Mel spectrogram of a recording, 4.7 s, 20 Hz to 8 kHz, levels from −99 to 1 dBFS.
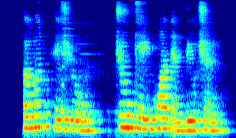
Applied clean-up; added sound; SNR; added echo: neural mask model DeepFilterNet 3.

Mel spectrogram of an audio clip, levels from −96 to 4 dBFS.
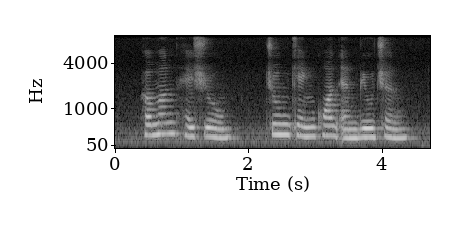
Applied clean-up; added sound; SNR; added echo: none; none; none; none.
